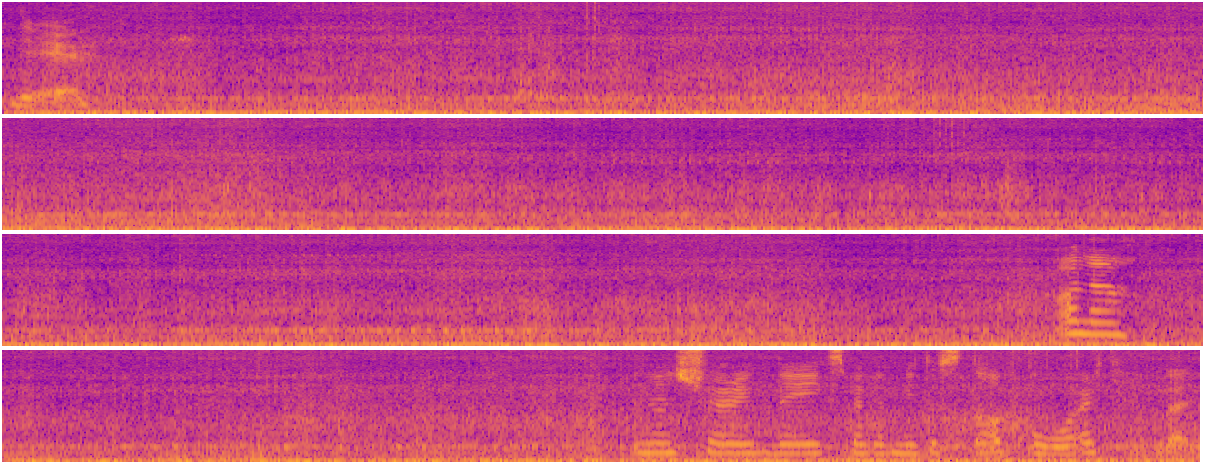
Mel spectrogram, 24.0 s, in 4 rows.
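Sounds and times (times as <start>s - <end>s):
motorcycle engine rumbling: 0.0s - 24.0s.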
